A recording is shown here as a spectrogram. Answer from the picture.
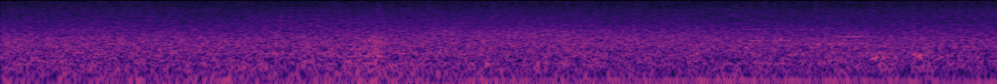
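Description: Steady heavy rain falling, an even hiss of many drops. A low rumble sits underneath and fades out near the end.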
